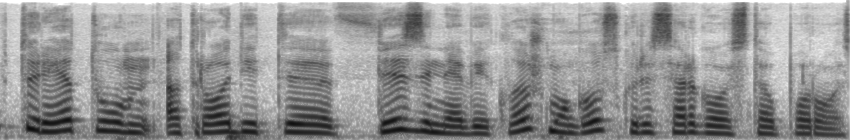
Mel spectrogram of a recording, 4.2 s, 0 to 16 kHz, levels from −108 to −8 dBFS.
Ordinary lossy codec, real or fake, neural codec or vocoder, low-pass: AAC, 96 kbps; real; none; 14.4 kHz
